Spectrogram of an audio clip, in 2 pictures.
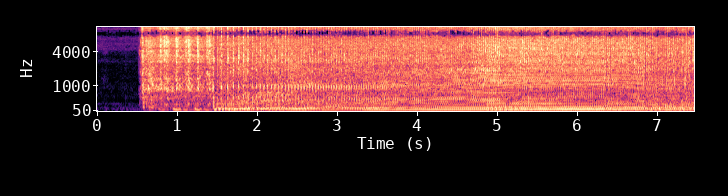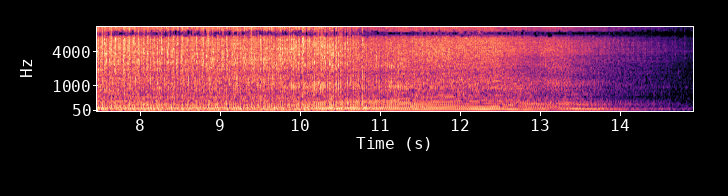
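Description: A 1984 Harley-Davidson Ironhead XLH Sportster 1000cc motorcycle engine kicks to life suddenly and keeps running loud and close with a rough, revving roar that fades slightly at the end.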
